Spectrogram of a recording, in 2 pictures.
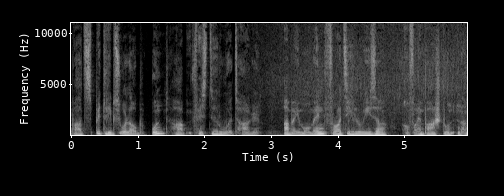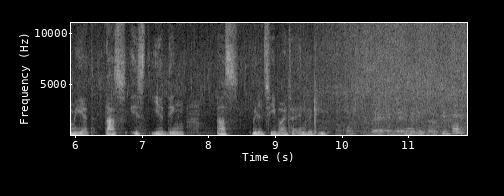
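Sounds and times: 
speech: 0.0s - 11.8s
schnitzel of the farm's own pork frying in a pan in a farm restaurant kitchen: 2.4s - 11.8s.

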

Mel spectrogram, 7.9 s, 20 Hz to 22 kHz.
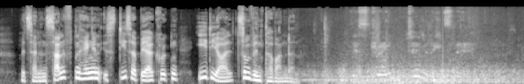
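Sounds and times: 
speech: 0.3s - 7.2s
packed train from Munich rumbling as it arrives at Garmisch-Partenkirchen station: 4.5s - 7.8s
passengers including skiers with luggage chattering: 5.2s - 7.8s.

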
